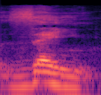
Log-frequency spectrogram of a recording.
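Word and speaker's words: زاي: same same simple Gazette in the sound so Zane Zen is the same shape as Rodney to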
